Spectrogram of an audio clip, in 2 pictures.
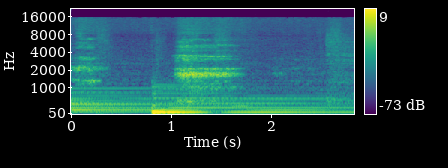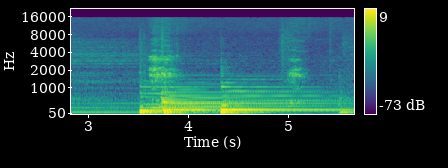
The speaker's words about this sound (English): Yawn number two. Yawning can be annoying, especially because it, like, as soon as I start doing the show, I start to yawn, and I'm like, I'm not even tired. I don't know why I'm yawning.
